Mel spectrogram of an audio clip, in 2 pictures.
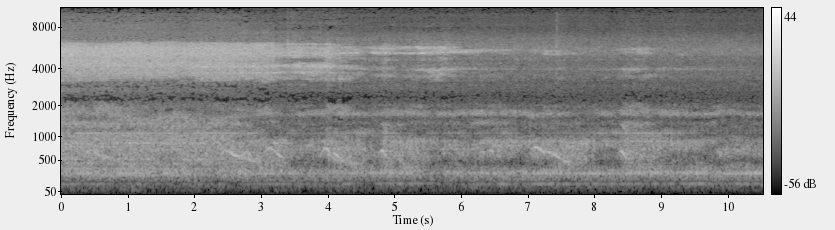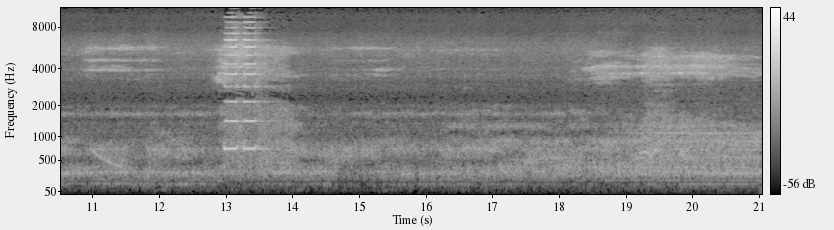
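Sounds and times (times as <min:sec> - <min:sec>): vehicle horn toots: 0:12.9 - 0:14.2.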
